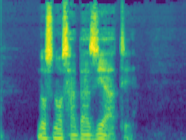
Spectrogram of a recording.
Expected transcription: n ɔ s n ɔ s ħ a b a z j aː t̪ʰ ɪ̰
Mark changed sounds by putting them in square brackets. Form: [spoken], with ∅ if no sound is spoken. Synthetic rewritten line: n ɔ s n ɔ s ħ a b a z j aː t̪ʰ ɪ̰

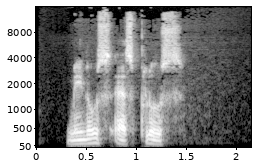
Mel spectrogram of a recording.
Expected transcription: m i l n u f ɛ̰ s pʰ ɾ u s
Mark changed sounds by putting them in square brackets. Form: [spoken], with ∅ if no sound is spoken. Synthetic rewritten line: m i [∅] n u [s] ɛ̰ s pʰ [l] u s

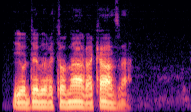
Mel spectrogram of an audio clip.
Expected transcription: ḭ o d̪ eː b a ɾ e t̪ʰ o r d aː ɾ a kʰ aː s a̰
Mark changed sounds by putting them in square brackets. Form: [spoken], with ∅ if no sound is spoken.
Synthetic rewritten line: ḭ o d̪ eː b [e] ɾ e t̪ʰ o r [n] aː ɾ a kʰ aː [z] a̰

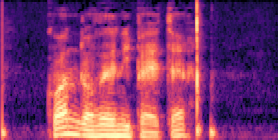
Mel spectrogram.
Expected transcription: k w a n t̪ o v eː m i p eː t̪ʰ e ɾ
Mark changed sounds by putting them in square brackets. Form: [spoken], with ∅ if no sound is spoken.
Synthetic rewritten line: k w a n [d̪] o v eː [n] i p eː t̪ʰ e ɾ

